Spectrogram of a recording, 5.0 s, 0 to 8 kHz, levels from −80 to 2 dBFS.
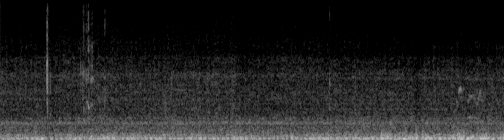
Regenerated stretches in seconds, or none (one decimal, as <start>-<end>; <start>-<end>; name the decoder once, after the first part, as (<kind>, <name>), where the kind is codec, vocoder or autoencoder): none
